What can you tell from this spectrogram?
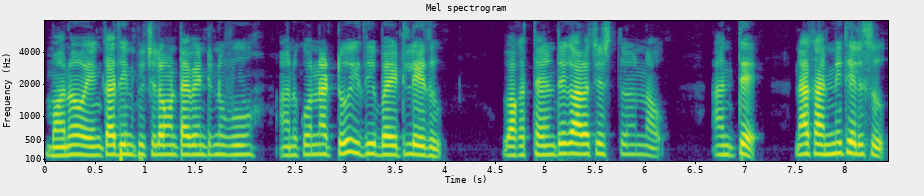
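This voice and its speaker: A woman's voice: mid-range voice, flat delivery, normal speed, clean tone, no room sound, natural voice. A woman voicing a blunt old grandmother who speaks plainly to her son. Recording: dry, dull lo-fi recording.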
